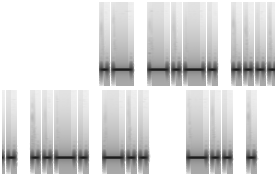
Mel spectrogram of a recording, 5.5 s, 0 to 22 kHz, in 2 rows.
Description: Morse code, heard as a keyed tone, about 21 wpm, 700 Hz. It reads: AC5FD DE
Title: USA Callsign DE Callsign - 5 Characters - 20wpm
